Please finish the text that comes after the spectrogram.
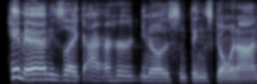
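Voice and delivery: sugary nice-guy email voice, lightly put on; mock nice guy. Mike sending a friendly email, mock nice guy. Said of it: "like, nice guy".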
